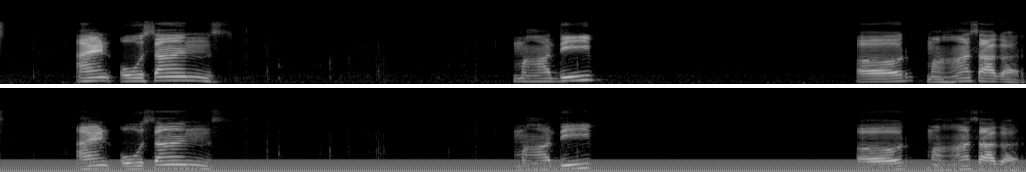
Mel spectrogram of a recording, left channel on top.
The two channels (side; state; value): right; noise; hum, 7 dB below the sound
